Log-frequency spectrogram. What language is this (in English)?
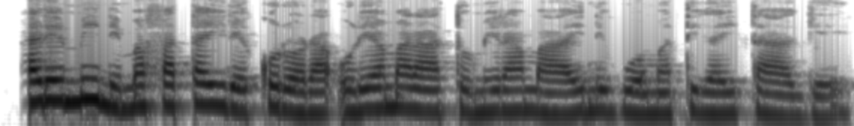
Kikuyu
